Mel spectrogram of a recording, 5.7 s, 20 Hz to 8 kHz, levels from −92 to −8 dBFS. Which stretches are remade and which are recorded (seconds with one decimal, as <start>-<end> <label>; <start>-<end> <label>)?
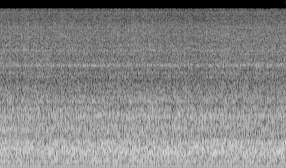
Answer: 0.0-5.7 recorded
